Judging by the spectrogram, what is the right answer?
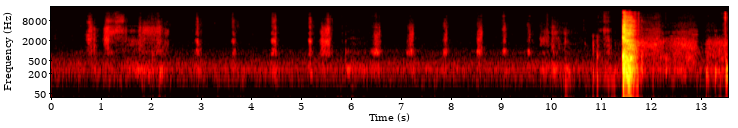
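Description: Faint short ticks of a Micron fine-liner pen moving on paper, about one a second, then a single loud, short burst about eleven seconds in.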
